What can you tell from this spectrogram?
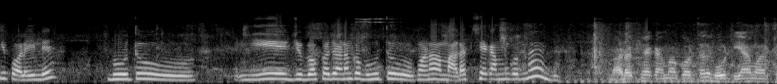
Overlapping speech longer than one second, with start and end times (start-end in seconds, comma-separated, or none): none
